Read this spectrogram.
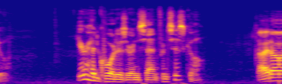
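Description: A second middle-aged man answers in a firm, steady voice.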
